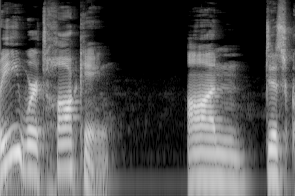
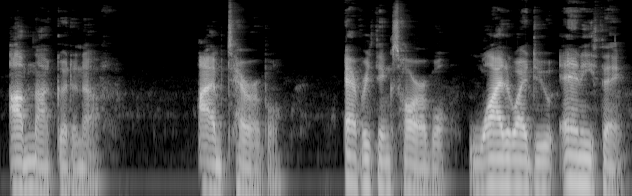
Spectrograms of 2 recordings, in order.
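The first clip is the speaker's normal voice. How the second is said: mock self-pity; 4 semitones lower, 3 dB quieter than usual. Mocking friend's self-pitying thoughts.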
